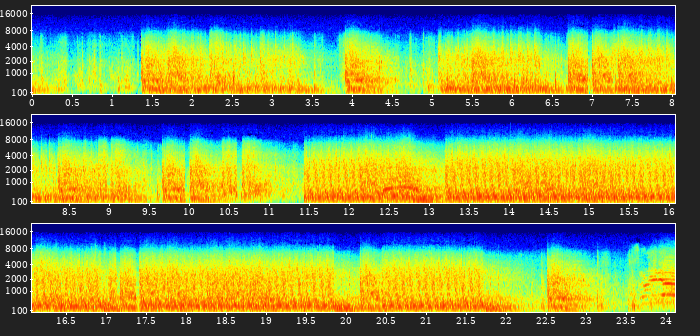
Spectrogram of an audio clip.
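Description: Film battle gunfire: many rifles and pistols firing, shots overlapping. A little past halfway through the firing thickens into a continuous, unbroken volley.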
